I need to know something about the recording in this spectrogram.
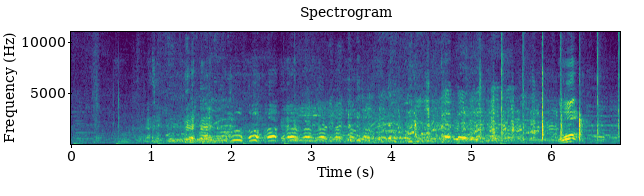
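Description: A large crowd laughs and cheers outdoors.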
